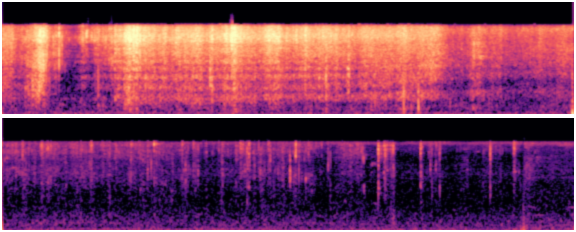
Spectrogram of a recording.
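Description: Dry grass and fallen leaves rustling and crackling as a dog roots through them, for about five seconds. Then the rustle stops abruptly with a sharp click, leaving only faint, scattered ticks.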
